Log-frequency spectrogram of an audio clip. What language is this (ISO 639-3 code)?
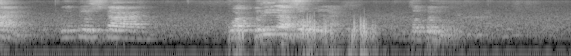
msa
